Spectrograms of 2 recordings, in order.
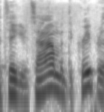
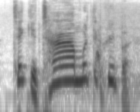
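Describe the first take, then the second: First: Said in the usual way. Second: High-pitched Texas twang; thick Texas accent. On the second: Retold or imitated. Gamer catching his own slip into local speech, thick Texas accent. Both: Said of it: "I said that with an accent".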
